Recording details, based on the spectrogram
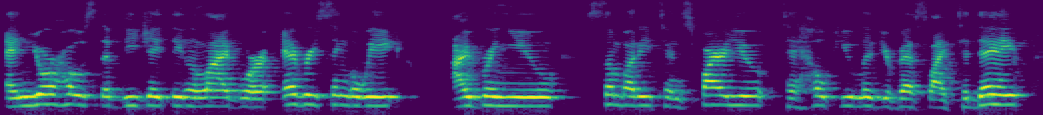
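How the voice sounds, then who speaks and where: A man's voice: high-pitched, steady tone, moderate pace. A man hosting an interview show, talking in an upbeat, rambling way with lots of fillers. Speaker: podcast host. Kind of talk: casual interview chat.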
